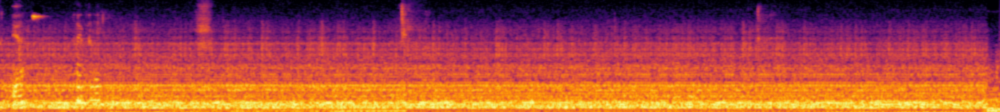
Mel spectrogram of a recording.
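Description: A steady, even droning hum made of several held tones, like a running motor, with faint ticks about two and four seconds in.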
